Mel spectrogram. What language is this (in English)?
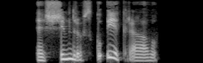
Latvian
